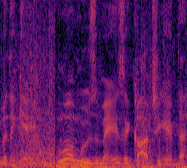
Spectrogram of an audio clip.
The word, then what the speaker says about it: Uma Musume: How dare he mispronounce it? Didn't he watch the video game awards? It's Uma Musume.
